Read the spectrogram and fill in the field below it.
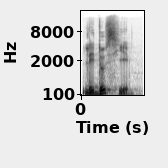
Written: les dossiers

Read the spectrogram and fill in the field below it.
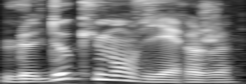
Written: Le document vierge

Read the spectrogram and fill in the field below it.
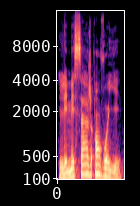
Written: les messages envoyes

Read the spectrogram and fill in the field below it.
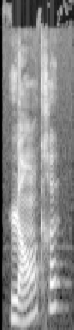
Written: l'encre

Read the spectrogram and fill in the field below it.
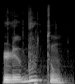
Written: Le bouton

